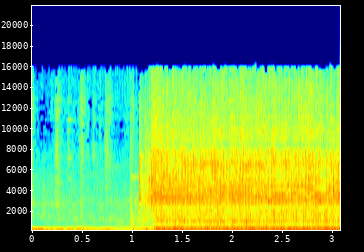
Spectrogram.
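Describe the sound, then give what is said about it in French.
The RMC prize wheel in a call-in game spins: a loud, steady mechanical whirring begins about a second in and continues without a break. “Alors la roue tourne, il faut qu'elle fasse trois tours et je crois que c'est bon.”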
